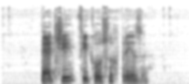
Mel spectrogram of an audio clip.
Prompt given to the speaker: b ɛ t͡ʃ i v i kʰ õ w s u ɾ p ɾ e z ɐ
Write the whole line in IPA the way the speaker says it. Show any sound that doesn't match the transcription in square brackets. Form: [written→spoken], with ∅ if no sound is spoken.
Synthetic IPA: [b→p] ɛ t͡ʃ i [v→f] i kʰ [õ→o] w s u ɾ p ɾ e z ɐ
